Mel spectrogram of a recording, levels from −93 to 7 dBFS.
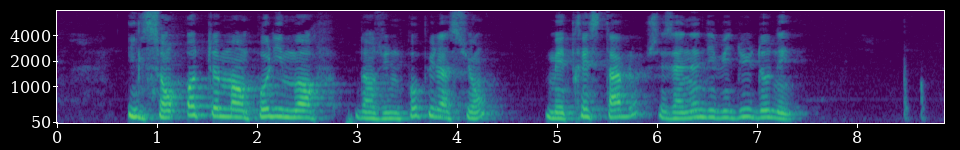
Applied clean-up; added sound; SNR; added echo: none; none; none; none.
